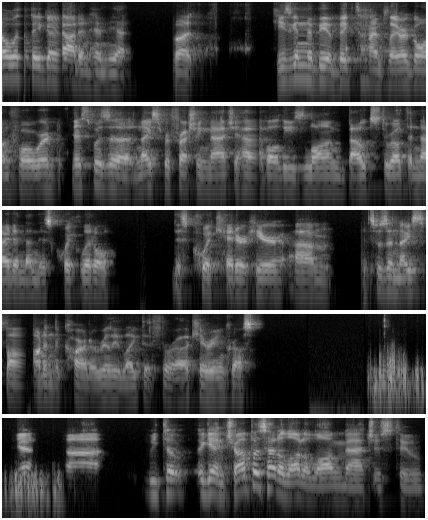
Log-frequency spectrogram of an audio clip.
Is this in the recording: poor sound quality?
no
